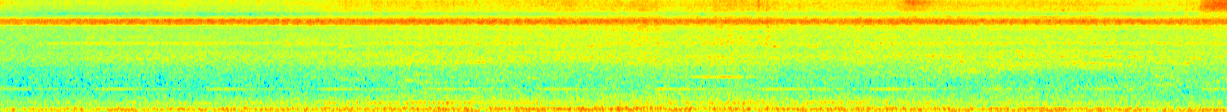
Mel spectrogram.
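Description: Low, steady rumble of an approaching express train's diesel locomotive, swelling slightly midway.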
